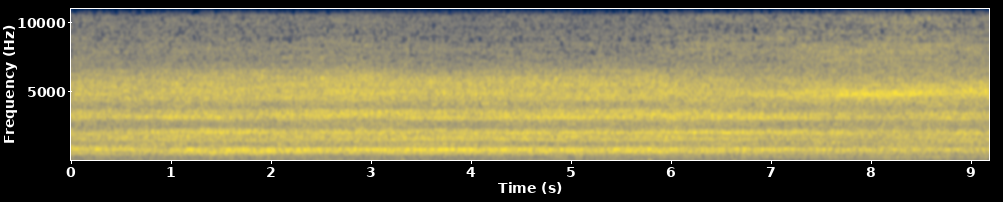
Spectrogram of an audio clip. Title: What is this noise coming from? (Mercedes 190e 84)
